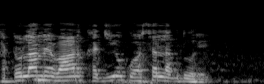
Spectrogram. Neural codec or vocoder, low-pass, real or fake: codec, 16 kHz, 16 kbps, FreqCodec, larger model; 7.2 kHz; fake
